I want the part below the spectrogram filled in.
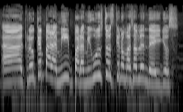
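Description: A woman's voice: high voice, moderate pace, sharp tone, dry recording, soft background music. A woman co-hosting a radio show in casual, amused banter. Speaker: radio co-host.

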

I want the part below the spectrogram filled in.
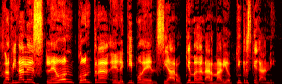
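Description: Mexican man, very bright forceful voice, dry close sound, casual radio banter, playful. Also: very high voice, lively intonation, measured pace, no echo. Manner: playful, slangy. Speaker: radio show co-host.

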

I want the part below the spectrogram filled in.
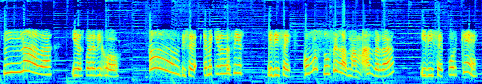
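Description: Female caller, forties, nervous and rambling, high bright voice, dry tinny phone-line sound. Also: a little slow, creaky, husky, dry recording, soft background music. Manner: nervous and giggly, rambling with many restarts. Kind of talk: phone-in call, chatty storytelling. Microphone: telephone.

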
